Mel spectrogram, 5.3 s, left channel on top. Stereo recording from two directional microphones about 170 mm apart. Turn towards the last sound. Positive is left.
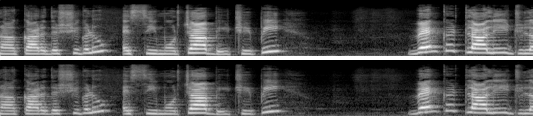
turn(degrees=15)  # may be behind; listen again after turning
